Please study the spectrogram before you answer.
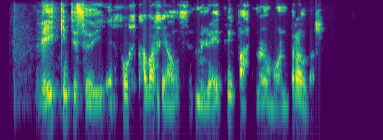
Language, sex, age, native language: Icelandic, male, 30-39, Icelandic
